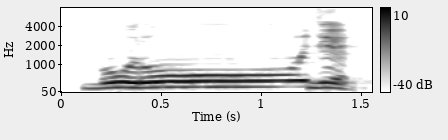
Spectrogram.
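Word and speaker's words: بروج: Here I am ending on this word Jim, and when we end any of the words or any of the word, the last letter will perform sukoon on it.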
